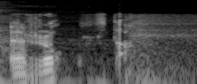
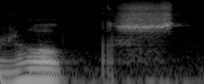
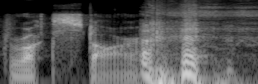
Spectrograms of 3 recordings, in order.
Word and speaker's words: Råcksta: It's in Råcksta. – Råcksta. – I'm living Råcksta. Want Råcksta. – Me to spell it for you? Råcksta. No, not Rockstar.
